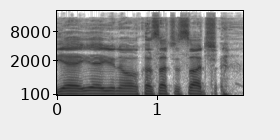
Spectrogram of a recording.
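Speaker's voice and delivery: plain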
